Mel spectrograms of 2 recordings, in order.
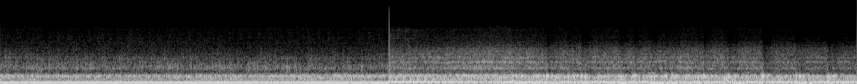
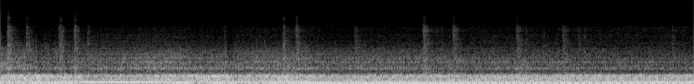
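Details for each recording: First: Lowered car (rear coilovers) with Borla catback, after a header-wrap fix on the over-axle pipe: steady low road rumble under the car, with no thuds, knocks or rattles; the exhaust no longer hits the axle. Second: Car with a Borla catback exhaust and lowered rear coilovers, recorded by a GoPro underneath while driving. Steady road rumble broken by sharp metallic clacks on each bump as the exhaust slaps the rear axle.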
